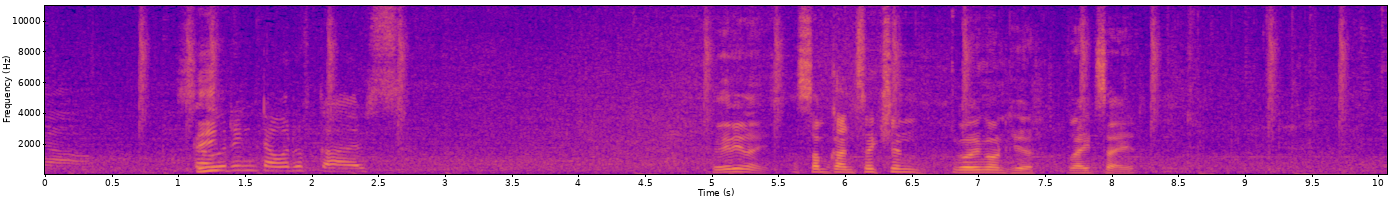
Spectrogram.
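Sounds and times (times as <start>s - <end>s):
city street ambience: 0.0s - 10.0s.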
